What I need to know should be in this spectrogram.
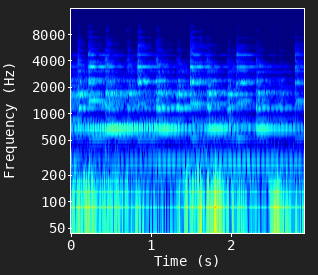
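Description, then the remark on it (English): Church bells ring out in a steady series of strikes, each clang blending into a lingering metallic hum, over a low outdoor rumble, summoning the town's residents to evening mass at the church on the central square. “Bells summon residents who trickle down the town's dirt paths and steep streets onto the church's central square for evening mass.”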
